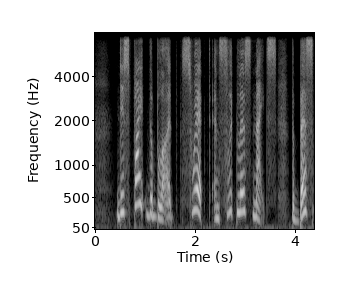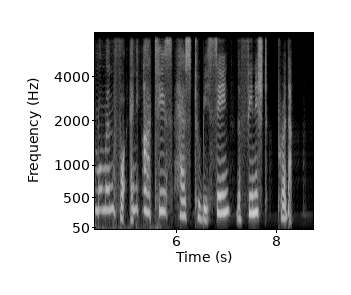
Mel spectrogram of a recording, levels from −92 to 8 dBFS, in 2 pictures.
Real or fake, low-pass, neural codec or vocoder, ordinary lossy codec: fake; 7.2 kHz; codec, 16 kHz in and 24 kHz out, 0.4 kbps, LongCat-Audio-Codec, two codebook decoder; none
